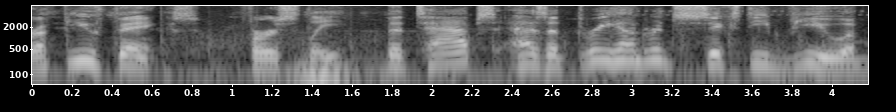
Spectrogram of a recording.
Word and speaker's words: TAPS: The main way that the tank differs is that it has a brand new system called a top attack protection system, TAPS, pronounced taps.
